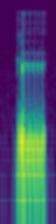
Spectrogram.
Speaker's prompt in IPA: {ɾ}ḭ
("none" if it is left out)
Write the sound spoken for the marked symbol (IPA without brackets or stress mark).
ɾ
